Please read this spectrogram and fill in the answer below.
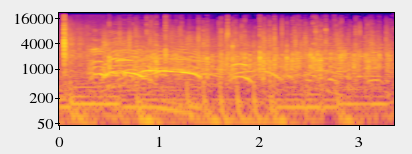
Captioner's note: cheering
